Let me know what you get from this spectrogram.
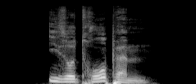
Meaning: strong dative masculine/neuter singular of isotrop
- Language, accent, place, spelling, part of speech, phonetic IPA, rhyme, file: German, Germany, Berlin, isotropem, adjective, [izoˈtʁoːpəm], -oːpəm, De-isotropem.ogg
